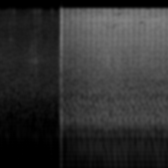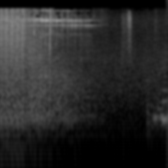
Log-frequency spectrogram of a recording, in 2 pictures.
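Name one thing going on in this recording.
A rifle fires a long, loud burst.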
